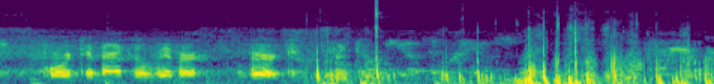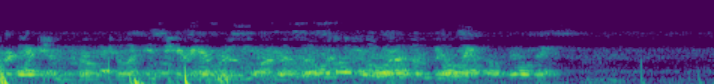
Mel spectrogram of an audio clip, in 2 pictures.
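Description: A radio loudspeaker plays a man's voice reading out.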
